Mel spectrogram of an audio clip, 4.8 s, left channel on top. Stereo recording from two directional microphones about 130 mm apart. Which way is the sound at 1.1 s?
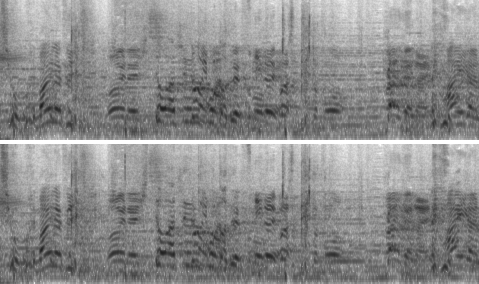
15° left (ahead or behind).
